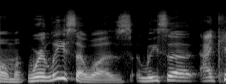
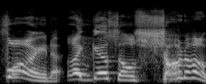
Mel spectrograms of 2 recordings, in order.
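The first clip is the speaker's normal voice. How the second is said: mock garbled, pitched-up talk through a full mouth; 7 semitones higher than usual. Retelling a scene where Grady is told to shut up: Grady talking with full mouth. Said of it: "with his full mouth still, he's like".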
